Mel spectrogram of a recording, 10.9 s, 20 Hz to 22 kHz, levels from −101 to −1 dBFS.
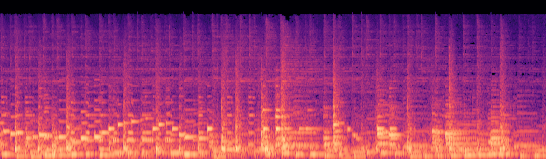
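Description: A repeated buffer at 4.34 s: new audio arrived late, so a 5.8 ms piece played three extra times, which fits a 256-sample buffer. It is heard as a brief buzzing click.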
